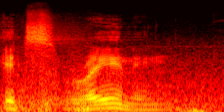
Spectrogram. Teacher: the sentence has taken a falling tone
